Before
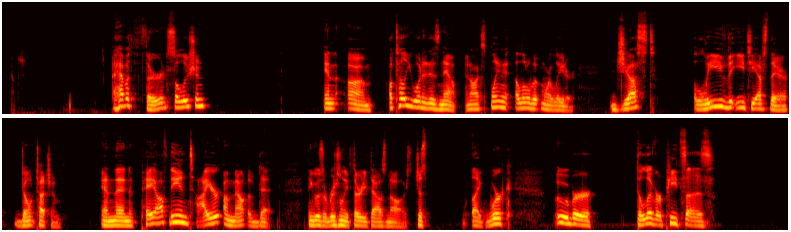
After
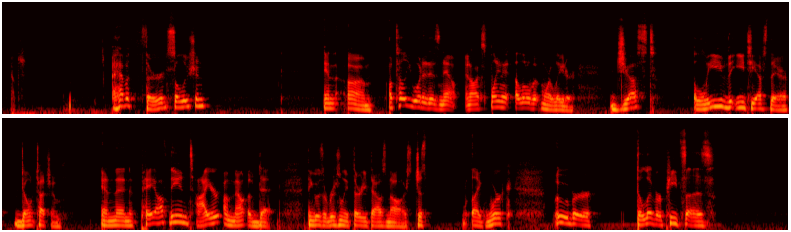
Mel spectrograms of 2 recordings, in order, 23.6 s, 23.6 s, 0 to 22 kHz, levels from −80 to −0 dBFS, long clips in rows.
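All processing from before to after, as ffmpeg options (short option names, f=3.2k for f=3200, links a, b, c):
-filter_complex "[0:a]asettb=1/sr,asplit=3[a][b][c];[a]atrim=end=5.894[d];[b]atrim=start=5.89:end=8.05,asetpts=PTS-STARTPTS,afade=t=in:d=0.004:c=qsin,afade=t=out:st=2.156:d=0.004:c=qsin,highpass=340,asplit=2[e][f];[f]adelay=16,volume=-10.5dB[g];[e][g]amix=inputs=2:normalize=0,atrim=end_sample=95256[h];[c]atrim=start=8.046[i];[d][h]acrossfade=d=0.004:c1=hsin:c2=qsin[j];[j][i]acrossfade=d=0.004:c1=qsin:c2=hsin,equalizer=f=490:t=o:w=0.68:g=9,acompressor=threshold=-36dB:ratio=10,lowshelf=f=120:g=12"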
